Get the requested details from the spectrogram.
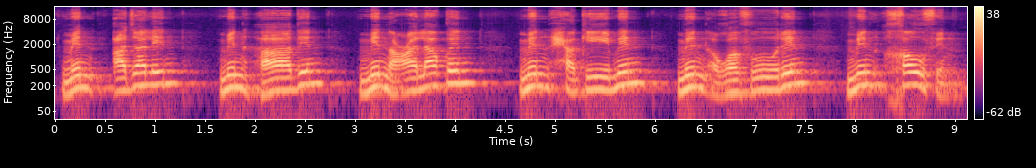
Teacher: ان 6 میں غنہ نہیں کریں گے، یہاں پر اظہار کا قاعدہ لگ رہا ہے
